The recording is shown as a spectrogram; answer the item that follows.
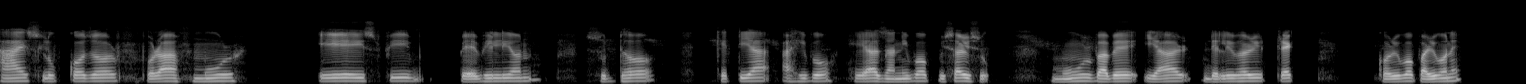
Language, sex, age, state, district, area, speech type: Assamese, male, 18-30, Assam, Sivasagar, rural, read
